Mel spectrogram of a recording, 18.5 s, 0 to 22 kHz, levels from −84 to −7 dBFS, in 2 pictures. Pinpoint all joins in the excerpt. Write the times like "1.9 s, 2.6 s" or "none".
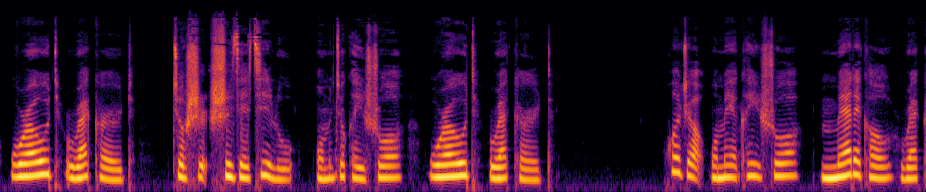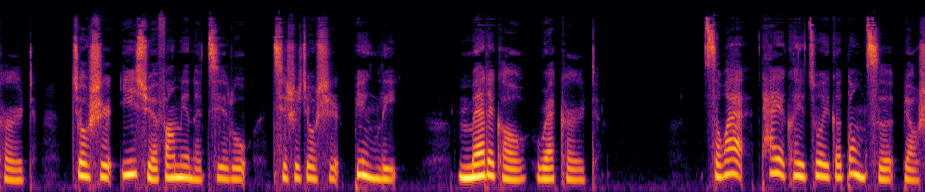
3.1 s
